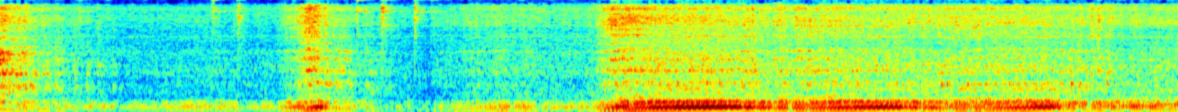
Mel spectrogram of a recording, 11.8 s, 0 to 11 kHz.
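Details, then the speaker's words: 1995 Ford Taurus 3.8L V6 turbo: blipped and revved, hanging unevenly with a lumpy note and not settling to a steady idle; owner suspects low fuel is the cause. "uh but we got to throw some gas in this over girl I think that's why it's having some problems"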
